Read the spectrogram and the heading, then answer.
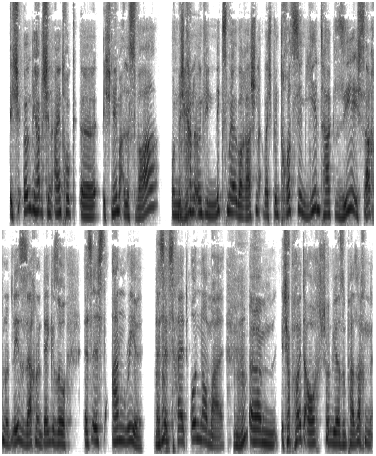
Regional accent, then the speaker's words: West Germany, Germany; Ich bin auch in Westdeutschland aufgewachsen

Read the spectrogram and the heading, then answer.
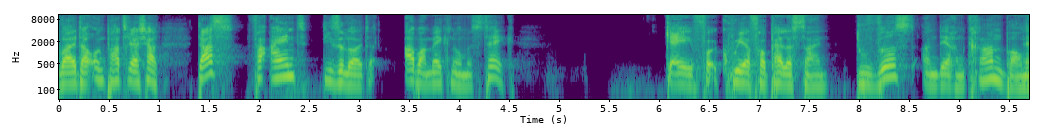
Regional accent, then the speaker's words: Germany; wir sind hier in Deutschland, wir sind Deutsche

